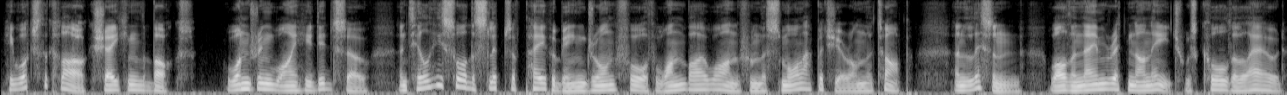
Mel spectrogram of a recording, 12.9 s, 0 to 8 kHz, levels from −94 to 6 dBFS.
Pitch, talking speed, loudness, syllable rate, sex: 110 Hz, 200 wpm, -18 LUFS, 5.2 syllables/s, male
